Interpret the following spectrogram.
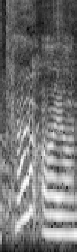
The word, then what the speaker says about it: cation: so cations are positive do pay attention to how you pronounce and I on I on to have a cat eye on what we need is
